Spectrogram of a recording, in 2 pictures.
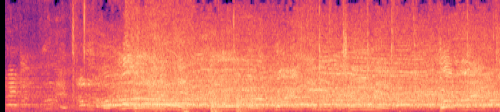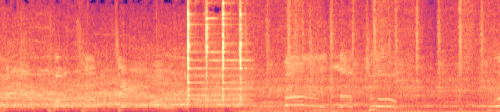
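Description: Excited shouting voices over arena noise after a knockout. About seven seconds in, a burst of sharp clicks hits and a bass-heavy music track starts under the voices.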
